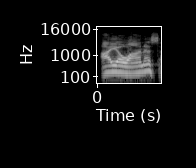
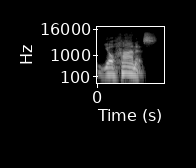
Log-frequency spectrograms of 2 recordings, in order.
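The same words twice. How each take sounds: First: "Ioannis" said without the h, as i-o-AH-nis; mispronounced name. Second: "Iohannis" with a clear h, as yo-HAH-nis; corrected name. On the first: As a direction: imitate the president getting "Ioannis" wrong, h sound dropped. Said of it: "No, no, Iohannis". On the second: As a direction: correct him firmly, stress the h in "Iohannis". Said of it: "No, no". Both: Retold or imitated.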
